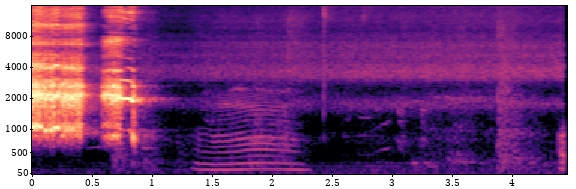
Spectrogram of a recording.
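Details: Decoy chicken crowing. The tail of a loud, rough crow opens the recording and ends within a second. A lower, steady, tonal call follows, and then quiet background noise.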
